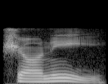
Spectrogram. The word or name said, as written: Shawnee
